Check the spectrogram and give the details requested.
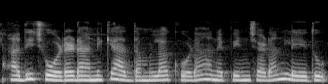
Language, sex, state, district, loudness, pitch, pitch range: Telugu, female, Andhra Pradesh, Chittoor, -15 LUFS, 200 Hz, 195-215 Hz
